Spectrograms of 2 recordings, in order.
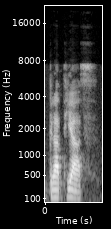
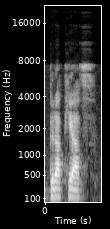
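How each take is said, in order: The two takes are said the same way.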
